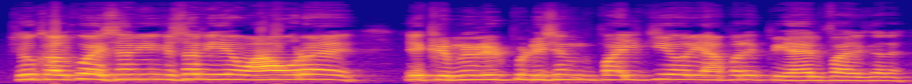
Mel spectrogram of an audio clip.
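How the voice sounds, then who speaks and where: A man's voice: sits high, flat delivery, fast talker. A man interviewing for a news channel, arguing insistently, cutting in and repeating phrases for emphasis. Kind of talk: animated news interview, arguing his point.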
